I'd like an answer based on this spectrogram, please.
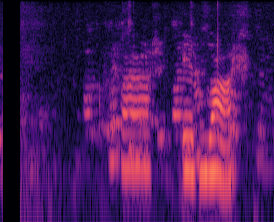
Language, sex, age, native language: Icelandic, female, 10, Icelandic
